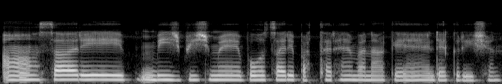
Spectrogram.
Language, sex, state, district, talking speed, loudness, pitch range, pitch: Hindi, female, Punjab, Kapurthala, 155 wpm, -15 LUFS, 200-210 Hz, 205 Hz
